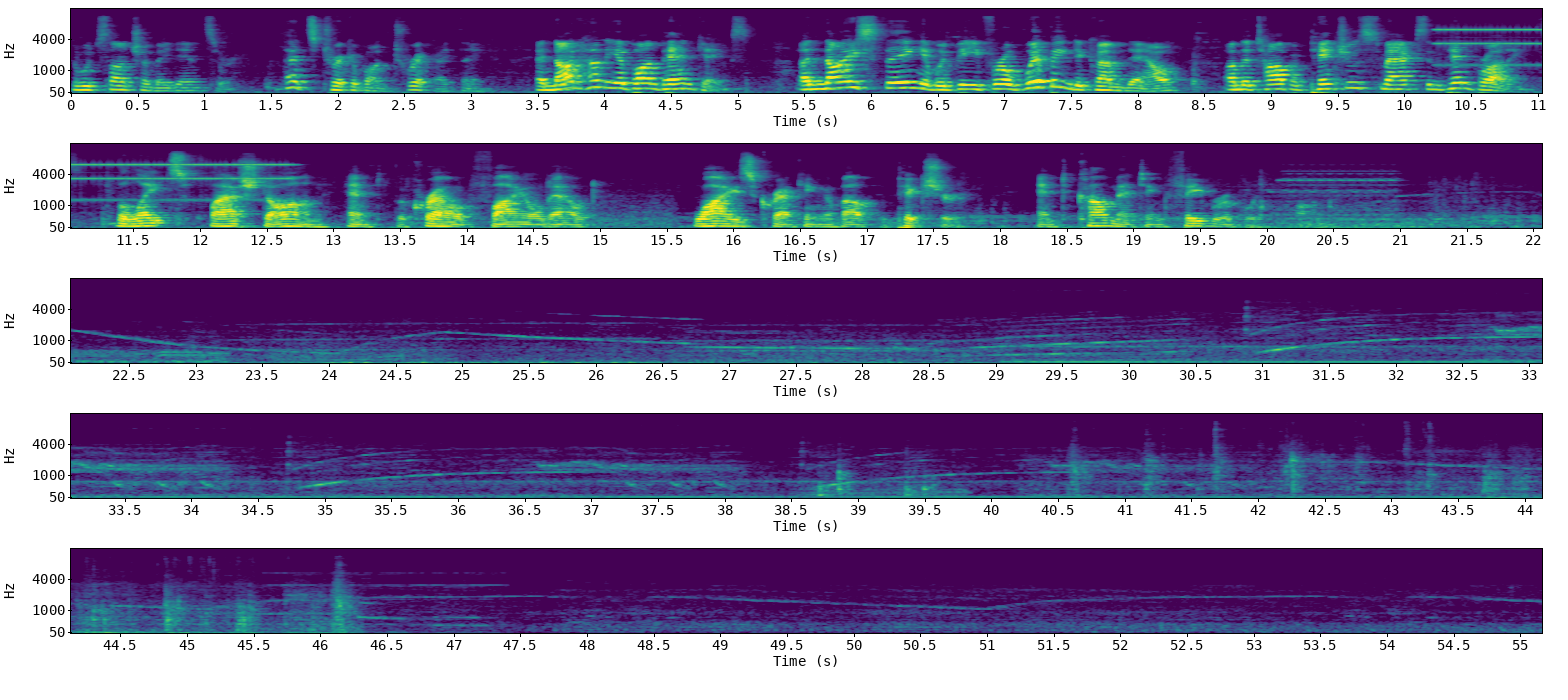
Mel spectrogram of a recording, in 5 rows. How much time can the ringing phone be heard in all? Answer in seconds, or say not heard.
6 s.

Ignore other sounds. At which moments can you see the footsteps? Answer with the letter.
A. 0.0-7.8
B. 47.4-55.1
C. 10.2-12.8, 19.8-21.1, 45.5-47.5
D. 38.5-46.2
D.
